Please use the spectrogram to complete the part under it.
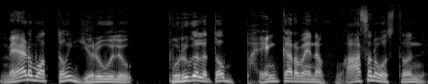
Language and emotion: Telugu, disgusted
